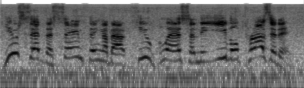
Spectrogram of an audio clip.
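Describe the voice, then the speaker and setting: An actor voicing a bratty, bloodthirsty little rabbit creature with an American accent, brash and sarcastic, in an animated comedy game. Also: male voice, extremely high pitch, brisk, background noise. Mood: excitable, sarcastic. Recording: loud music and rain behind.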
